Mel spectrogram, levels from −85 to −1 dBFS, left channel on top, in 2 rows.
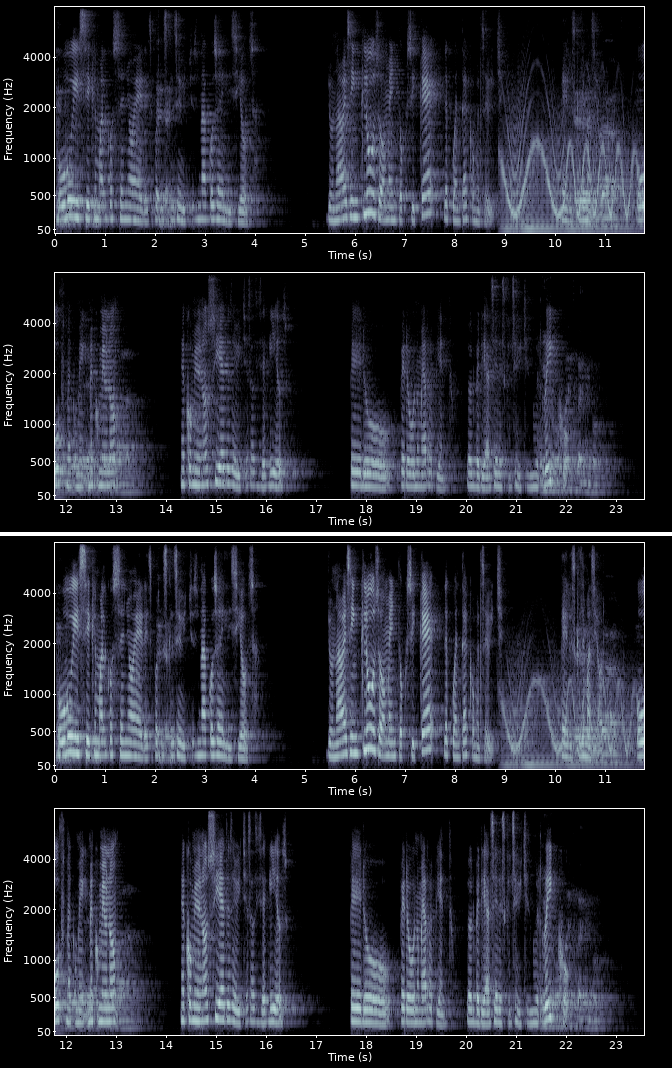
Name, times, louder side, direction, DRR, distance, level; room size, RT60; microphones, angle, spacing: voice 1, 0.0-4.0 5.4-8.9 10.1-11.0 11.6-13.0 14.3-16.4 17.7-19.6 20.0-22.1, right 4 dB, 40° right, 14 dB, 0.5 m, -27 dB
sound 1, 8.9-12.0, left 3 dB, 65° left, 0.7 m, -34 dB
voice 2, 10.4-11.3 11.6-13.3 21.4-22.6, equal, 15° left, -2 dB, 4.8 m, -35 dB
12.0 x 8.3 x 9.2 m, 1.1 s
head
